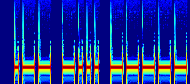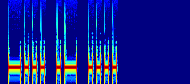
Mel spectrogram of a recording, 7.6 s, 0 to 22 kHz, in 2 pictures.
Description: Morse code, heard as a keyed tone, about 15 wpm, 700 Hz. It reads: WB0BAH
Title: USA Call Signs Repeated 3x 15wpm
